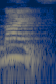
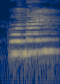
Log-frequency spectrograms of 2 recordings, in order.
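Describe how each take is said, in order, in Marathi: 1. शब्द n आवाजाने सुरू होतो, k नाही. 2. शब्द n च्या आधी k आवाजाने सुरू होतो.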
